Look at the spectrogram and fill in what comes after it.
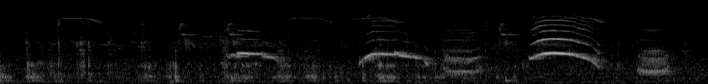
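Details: Kitten calling for help, giving three rising-falling meows that grow louder toward the end, mixed with clicks, rustling and a faint thin whistle.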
